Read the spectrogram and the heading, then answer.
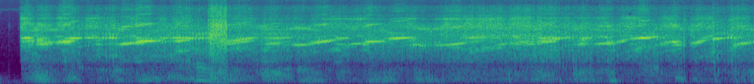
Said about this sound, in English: Sounds like a distorted feedback driven noise, though an altered voice can sometimes be heard.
